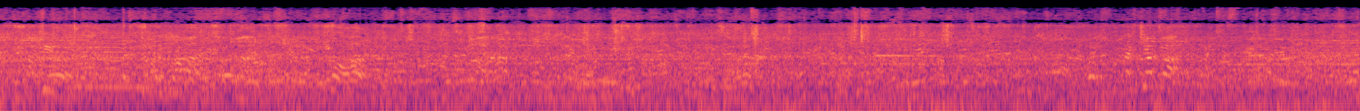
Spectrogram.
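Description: A large crowd of men and women chants and shouts outdoors.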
